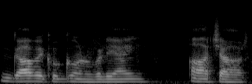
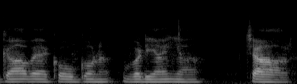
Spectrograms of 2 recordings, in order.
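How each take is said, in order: First: The last word is heard as achar. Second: The last word is heard as char. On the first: The meaning of the line changes. The speaker calls it wrong. "Many people say ... It's not achar" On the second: The praises are beautiful. The speaker calls it right. "the Pankti of Gurbani is"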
